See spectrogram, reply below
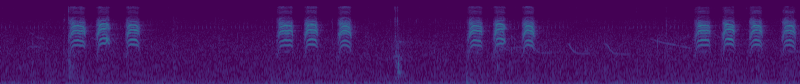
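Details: Chick of a chestnut-bellied seed finch peeping throughout while a brown-plumaged curió does not sing; clipped, buzzy notes delivered in four tidy triplets across six seconds, with a few soft slurred chirps and a light tap.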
